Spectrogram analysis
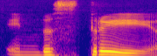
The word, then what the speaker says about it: industry: Bukan industri bacanya ya. Apa bacanya nih? Industri. Industri. Ya. Coba semuanya industry. Industry. Oke. Industry. Jadi dia Try. tidak sesuai dengan kosakata Indonesia ya. Kalau Indonesia kan industri. Tapi kalau bahasa Inggris industry.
